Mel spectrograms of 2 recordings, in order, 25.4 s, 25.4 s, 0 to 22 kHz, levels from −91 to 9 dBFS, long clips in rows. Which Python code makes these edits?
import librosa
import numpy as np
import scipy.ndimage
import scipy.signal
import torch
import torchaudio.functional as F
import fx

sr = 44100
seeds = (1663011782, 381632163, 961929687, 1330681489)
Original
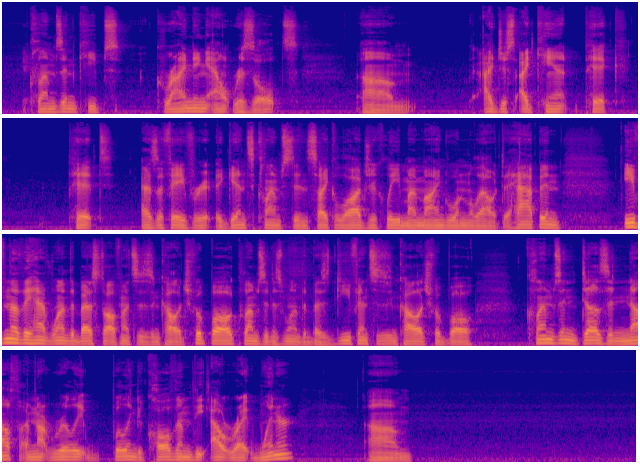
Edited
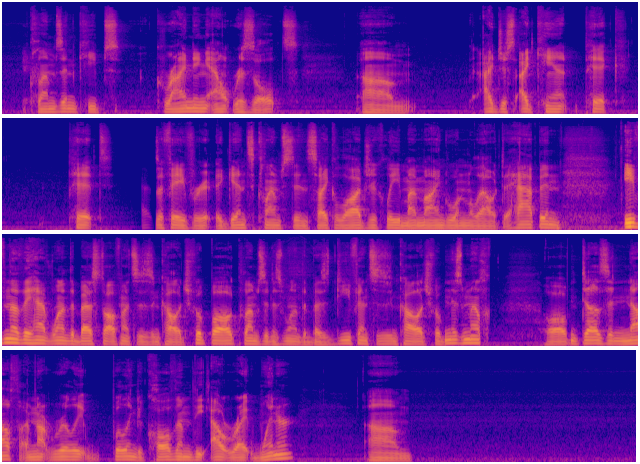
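

y = fx.studio_fade_out(x, sr, start_s=7.24, length_s=0.67)
y = fx.edit(y, sr, fx.clip_gain(start_s=11.92, length_s=0.74, db=7.0),
    fx.reverse_span(start_s=17.16, length_s=1.26), tone=tone)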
